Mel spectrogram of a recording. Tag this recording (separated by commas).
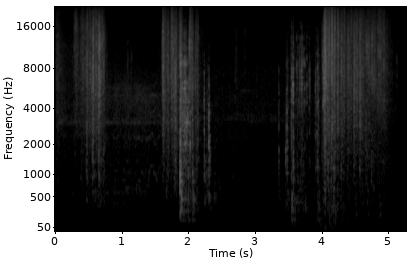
Wild animals, Bird, Animal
